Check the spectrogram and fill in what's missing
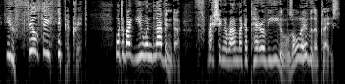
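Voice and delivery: high-pitched outraged accusation; outraged, very high-pitched challenge; indignant demand. A narrator's reading. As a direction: fire back in shrieky indignation. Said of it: "demanded Ginny".

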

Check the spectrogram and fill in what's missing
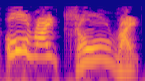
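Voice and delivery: loud, high, flustered outburst; loudly. Acted. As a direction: cut him off, loud and panicky. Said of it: "said Uncle Vernon loudly".

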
